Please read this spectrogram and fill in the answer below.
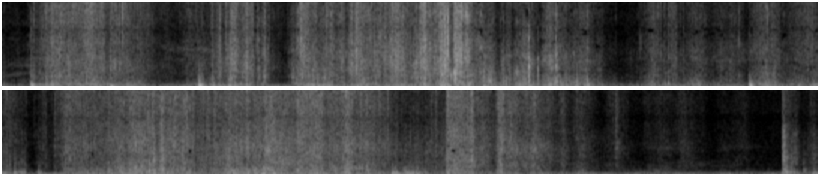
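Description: Plastic mailer packaging crinkling and rustling as it is handled and pulled open, with scattered clicks and knocks. Loudest in the first few seconds, then quieter, fading near the end.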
